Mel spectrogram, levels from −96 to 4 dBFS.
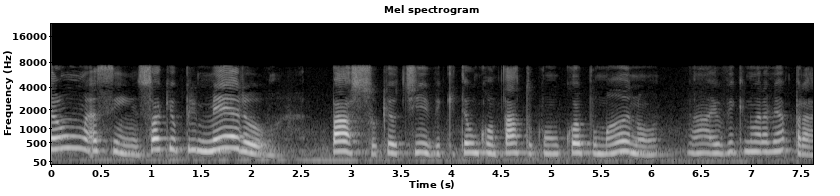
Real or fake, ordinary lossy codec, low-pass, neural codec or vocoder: real; none; 7.2 kHz; none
